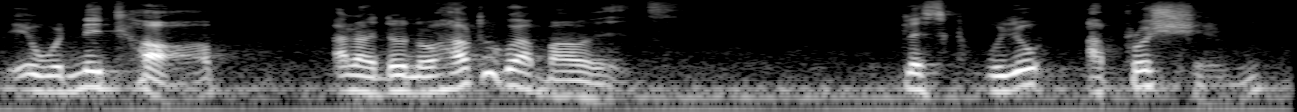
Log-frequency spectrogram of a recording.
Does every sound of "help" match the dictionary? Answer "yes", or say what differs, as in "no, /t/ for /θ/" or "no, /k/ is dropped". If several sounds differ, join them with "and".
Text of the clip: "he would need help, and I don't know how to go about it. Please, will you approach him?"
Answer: no, /l/ is dropped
